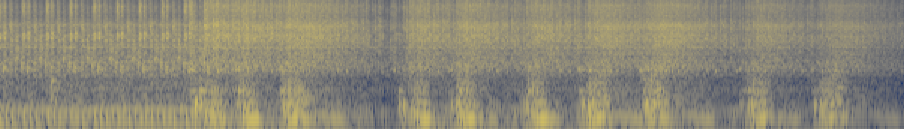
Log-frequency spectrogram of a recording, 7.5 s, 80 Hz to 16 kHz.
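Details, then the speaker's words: 1969 Ford Capri engine before valve clearance adjustment: revving in rising and falling bursts with a loud metallic rattle like a sewing machine or bag of spanners from the cam followers; clearances were then adjusted and it ran quieter. "freaking noise from the cam engine sounds like a sewing machine but you're right it does sounds freaking awful had I listened to the video I did yesterday and it rattles like a bag of spanners"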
